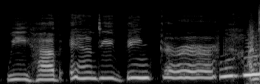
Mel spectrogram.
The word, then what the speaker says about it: Vinkeer: said we have Andy vinker I'm saying it right Andy right yeah it's Andy vinker that rhymes with stinker so always remember good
